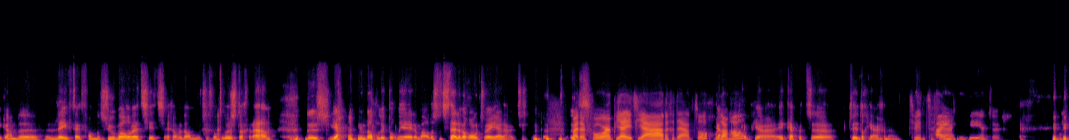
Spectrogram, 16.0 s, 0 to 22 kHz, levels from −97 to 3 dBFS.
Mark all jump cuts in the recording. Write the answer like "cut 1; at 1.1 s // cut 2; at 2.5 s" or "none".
none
